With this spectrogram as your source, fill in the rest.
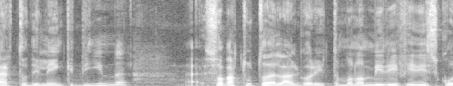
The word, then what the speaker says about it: LinkedIn: prima di tutto che non si dice LinkedIn Ecco già questo eh Com'è che è LinkedIn LinkedIn Ecco quindi già se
